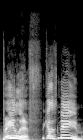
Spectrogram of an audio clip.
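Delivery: high, loud excited outburst; excited shout. Real, not acted. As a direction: shout it in delighted discovery. Excited shout on hearing name.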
